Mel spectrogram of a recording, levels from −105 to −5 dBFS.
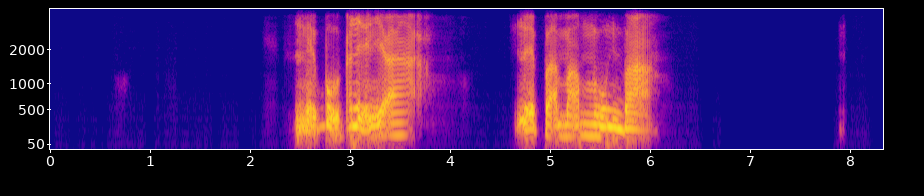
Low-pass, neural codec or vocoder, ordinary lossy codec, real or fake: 3.6 kHz; autoencoder, 44.1 kHz, a latent of 192 numbers a frame, MeloTTS; Opus, 64 kbps; fake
